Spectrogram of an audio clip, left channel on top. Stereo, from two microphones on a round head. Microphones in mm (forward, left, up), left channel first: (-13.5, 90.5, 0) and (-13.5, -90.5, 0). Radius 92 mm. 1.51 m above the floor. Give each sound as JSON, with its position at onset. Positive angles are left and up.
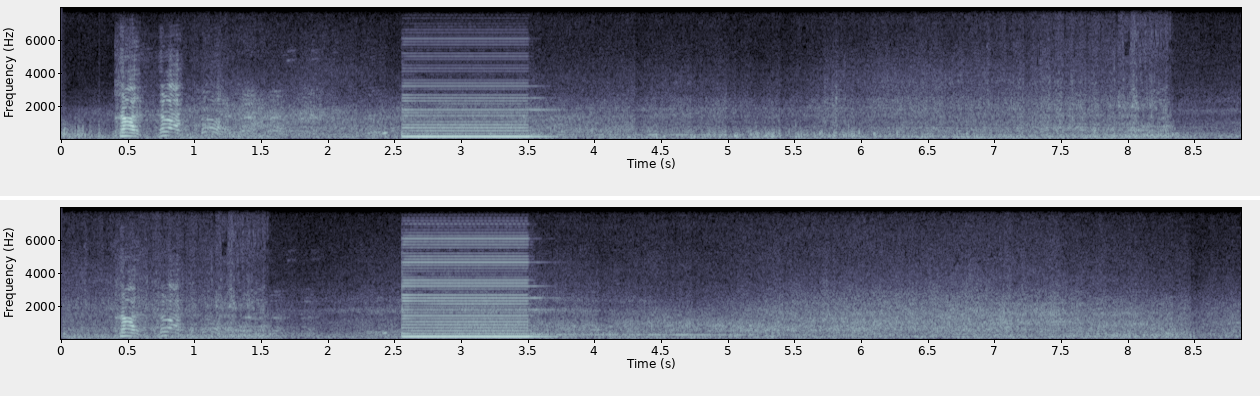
{"t": 0.4, "sound": "laughter", "side_deg": 10}
{"t": 2.5, "sound": "an alarm", "side_deg": -85}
